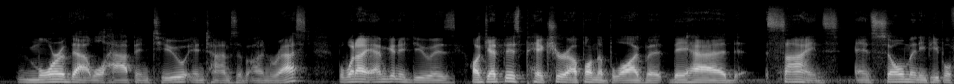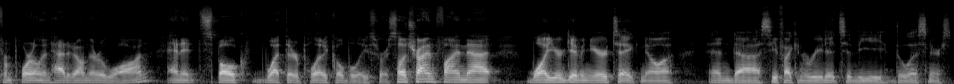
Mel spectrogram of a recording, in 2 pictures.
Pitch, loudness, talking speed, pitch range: 100 Hz, -23 LUFS, 230 wpm, 90-105 Hz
